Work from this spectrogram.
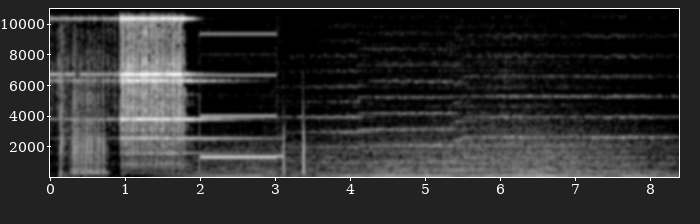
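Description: A telephone rings in Remothered: Broken Porcelain, with a loud bell ring near the start, then clicks and a sustained low electronic hum with lingering tones.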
